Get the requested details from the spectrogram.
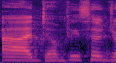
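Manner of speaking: plain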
